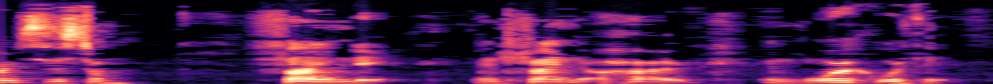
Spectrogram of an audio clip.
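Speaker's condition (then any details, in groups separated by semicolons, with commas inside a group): Cerebral palsy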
